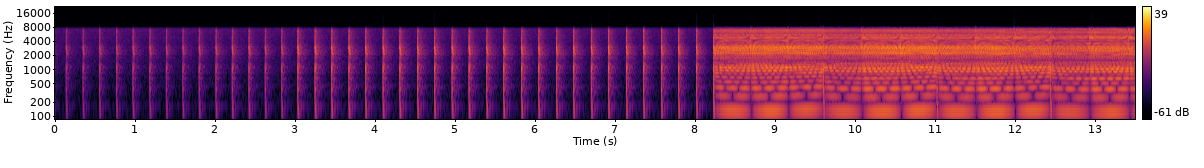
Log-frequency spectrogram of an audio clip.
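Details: Colour-changing LED bulb on 4.5–6 V DC batteries: even clicking pulses about 140 a minute, then steady buzzing tone with low hum; interference noise from the colour-cycling LED driver.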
